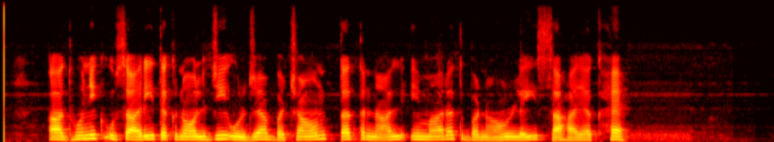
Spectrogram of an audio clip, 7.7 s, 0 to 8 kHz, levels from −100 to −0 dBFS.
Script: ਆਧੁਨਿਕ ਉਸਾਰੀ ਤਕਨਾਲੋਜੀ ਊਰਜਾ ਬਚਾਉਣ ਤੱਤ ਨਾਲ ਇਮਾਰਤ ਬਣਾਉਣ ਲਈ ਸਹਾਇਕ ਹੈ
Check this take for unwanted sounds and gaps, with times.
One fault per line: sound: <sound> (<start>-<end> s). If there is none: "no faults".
no faults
